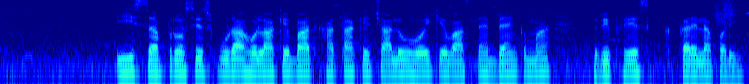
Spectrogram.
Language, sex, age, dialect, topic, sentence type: Maithili, male, 18-24, Angika, banking, question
